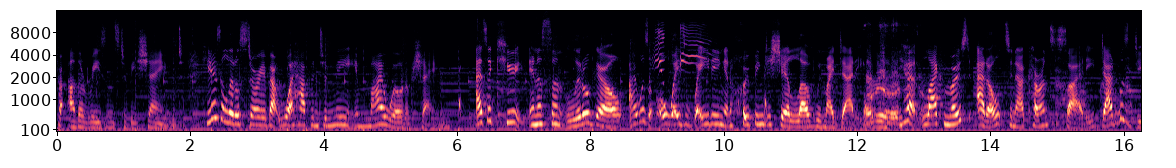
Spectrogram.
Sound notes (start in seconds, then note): 12.6 man grumbling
